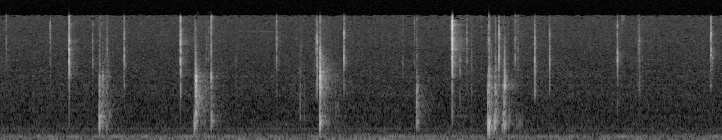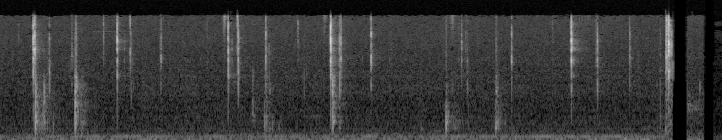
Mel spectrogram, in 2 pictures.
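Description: A small, solid, translucent orange glycerin soap cube is held between fingers with long painted nails while a metal utility knife blade slices and scrapes thin shavings from it. Quiet, crisp, bright clicks and short cracking snaps come at uneven intervals over a low, steady background hum. The sound cuts out abruptly near the end.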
